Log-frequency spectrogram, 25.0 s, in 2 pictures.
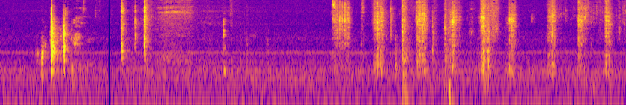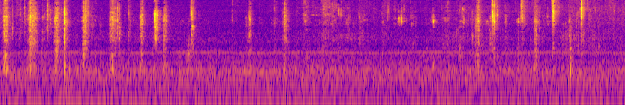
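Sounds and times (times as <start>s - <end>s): crunchy chewing: 6.6s - 25.0s.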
